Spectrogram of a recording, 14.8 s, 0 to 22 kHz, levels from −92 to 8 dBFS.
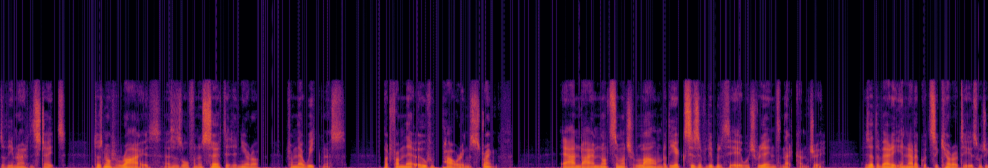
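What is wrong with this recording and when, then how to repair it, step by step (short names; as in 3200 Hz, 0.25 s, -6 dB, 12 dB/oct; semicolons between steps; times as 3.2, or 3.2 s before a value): crackle 30/s -34 dBFS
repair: de-click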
